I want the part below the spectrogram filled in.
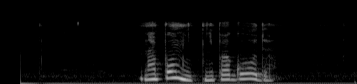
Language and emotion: Russian, sad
